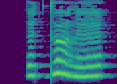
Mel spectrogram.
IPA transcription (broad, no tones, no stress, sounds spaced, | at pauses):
ɛ t d̪ œ l ɛ̃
